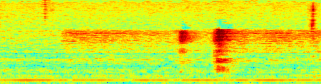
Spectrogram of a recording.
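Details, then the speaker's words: Simulated crackle from liquid plug rupture: when surfactant is reduced or malfunctions in sick lungs, the airway liquid lining forms small plugs that move back and forth with breathing and pop. "then what happens is that the liquid lining in your Airways will form a little plug and because you breathe the plug moves back and forth and when they pop they"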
